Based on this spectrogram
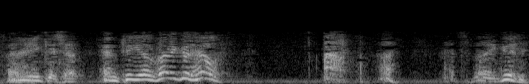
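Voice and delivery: a light put-on Scottish accent, rolling the r's. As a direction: play a canny Scot from Aberdeen, lightly. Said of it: "that delightful Scottish accent you sometimes assume".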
